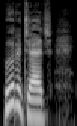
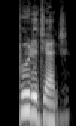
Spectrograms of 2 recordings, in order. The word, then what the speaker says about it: Buttigieg: The trick to pronouncing the last name of presidential candidate and South Bend, Indiana mayor Pete Buttigieg is to keep your lips almost totally puckered through all three syllables.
